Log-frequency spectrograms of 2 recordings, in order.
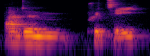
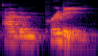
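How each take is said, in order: First: The middle consonant of Pretty is a clear t. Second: The middle consonant of Pretty sounds like d. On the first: "she doesn't say Adam Pretty" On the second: "she will say Adam Pretty ... she has this D sound"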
